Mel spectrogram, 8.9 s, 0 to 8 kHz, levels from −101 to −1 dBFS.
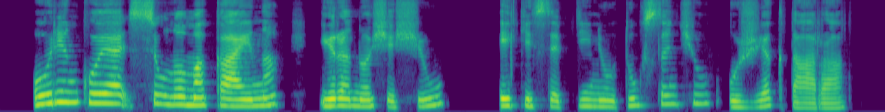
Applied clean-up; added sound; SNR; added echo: none; none; none; none.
